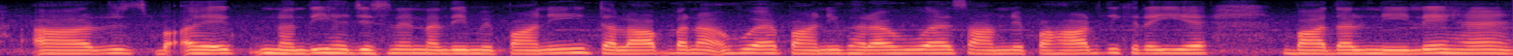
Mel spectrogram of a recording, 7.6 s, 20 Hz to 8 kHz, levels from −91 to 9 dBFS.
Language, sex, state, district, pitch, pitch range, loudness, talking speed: Hindi, female, West Bengal, Purulia, 185 Hz, 175-190 Hz, -14 LUFS, 205 wpm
